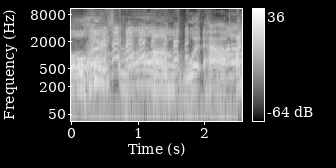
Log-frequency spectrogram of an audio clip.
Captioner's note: laughing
